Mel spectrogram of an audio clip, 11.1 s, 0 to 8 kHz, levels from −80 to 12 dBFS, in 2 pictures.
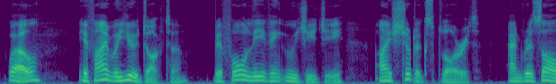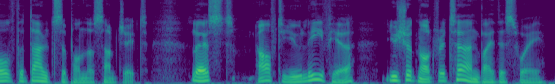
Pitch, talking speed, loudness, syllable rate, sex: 110 Hz, 175 wpm, -21 LUFS, 5.6 syllables/s, male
